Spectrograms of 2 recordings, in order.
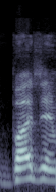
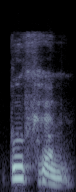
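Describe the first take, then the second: First: The middle consonant is a soft j sound. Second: The middle consonant is a harsh throat sound. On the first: "when you say it without the accent" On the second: "like with a, you know, the"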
